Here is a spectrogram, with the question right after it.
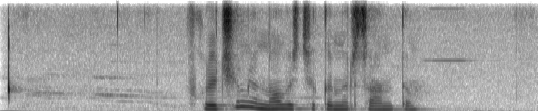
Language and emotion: Russian, neutral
